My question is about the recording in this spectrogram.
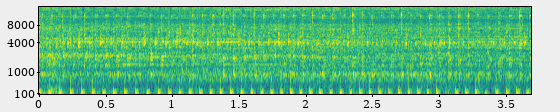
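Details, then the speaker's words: Gorilla-style small motorcycle with no hand clutch, original engine, tuned quiet; steady even single-cylinder thump at idle, about twenty pulses a second, no knocks or rattles. Smooth, quiet, healthy normal idle. "ขี่สบายๆเครื่องดีครับเครื่องดีเครื่องเงียบเครื่องนิ่มนะครับ"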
